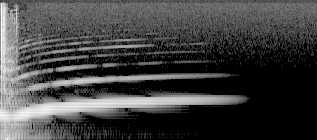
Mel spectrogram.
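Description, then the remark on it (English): A single police siren, heading toward a camp, wails upward in pitch, holds as a steady tone, then gradually fades away over a couple of seconds, leaving near silence, with no voices. “As the life was leaving her body, the last thing that Jenny heard was the sound of sirens heading toward the camp.”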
